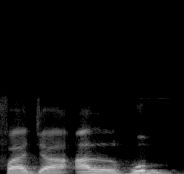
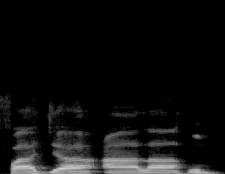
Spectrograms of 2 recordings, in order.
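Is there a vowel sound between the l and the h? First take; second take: no; yes. First: The l is closed with no vowel after it. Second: A vowel is sounded between the l and h. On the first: The speaker calls it wrong. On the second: The speaker calls it right.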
